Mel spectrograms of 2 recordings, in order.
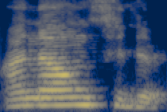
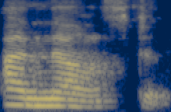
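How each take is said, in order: First: The ending is said with a d sound. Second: The ending is said with a t sound. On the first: The speaker calls it wrong. "డా ఉంటే డా చదివేస్తాం" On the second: The speaker calls it right. "ఆ డిని ట్ అలా చదవాలి"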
